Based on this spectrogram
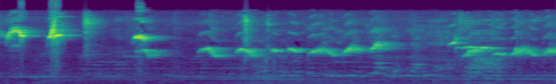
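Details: White-rumped shama, a national champion, singing a continuous rolling ngerol song. Sharp clicking high notes open the passage, then a long flowing string of short, slurred whistles, rising and falling in quick succession, with a low background hum.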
